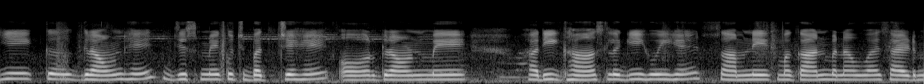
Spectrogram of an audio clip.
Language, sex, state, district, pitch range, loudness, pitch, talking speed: Hindi, female, Uttar Pradesh, Budaun, 215-235 Hz, -20 LUFS, 225 Hz, 160 wpm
